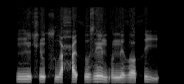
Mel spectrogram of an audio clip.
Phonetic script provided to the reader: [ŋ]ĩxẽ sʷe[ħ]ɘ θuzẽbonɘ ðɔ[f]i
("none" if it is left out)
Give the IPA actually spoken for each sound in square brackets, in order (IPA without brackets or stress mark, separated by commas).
ŋ, ħ, θ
